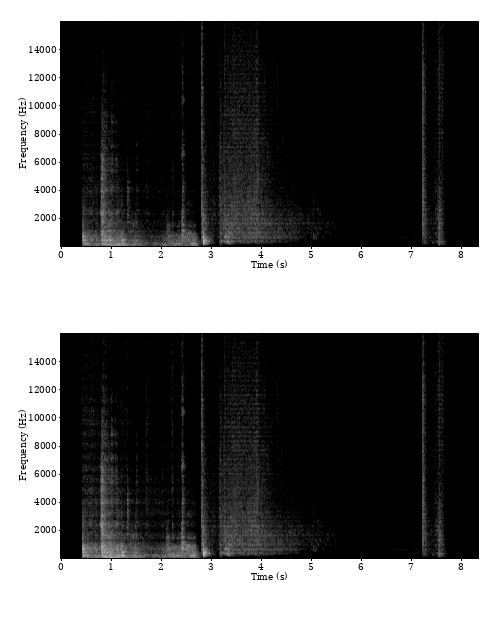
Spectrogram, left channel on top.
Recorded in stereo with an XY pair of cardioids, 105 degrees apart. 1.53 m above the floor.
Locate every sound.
0.4 s a sliding door: 50° right, 0.7 m
2.8 s a splash: 5° left, 0.6 m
